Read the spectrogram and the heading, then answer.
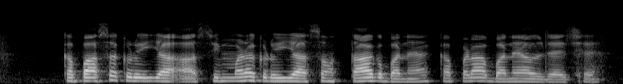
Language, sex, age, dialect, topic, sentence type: Maithili, male, 31-35, Bajjika, agriculture, statement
